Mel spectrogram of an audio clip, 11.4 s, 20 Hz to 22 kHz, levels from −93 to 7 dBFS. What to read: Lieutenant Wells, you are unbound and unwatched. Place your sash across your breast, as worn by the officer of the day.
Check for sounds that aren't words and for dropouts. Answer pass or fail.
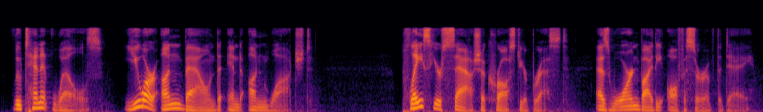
pass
